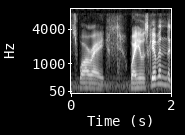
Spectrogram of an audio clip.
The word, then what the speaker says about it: soiree: The offer of the order came at a soiree, that's how you say it, soiree, where he was given the kind of a stability that the warring Frankian could not challenge.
